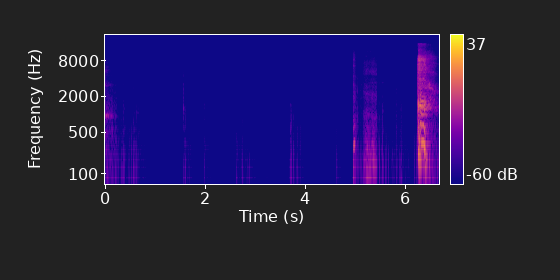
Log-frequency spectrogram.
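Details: Coughing from a child named in the video as unwell with cough and cold.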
